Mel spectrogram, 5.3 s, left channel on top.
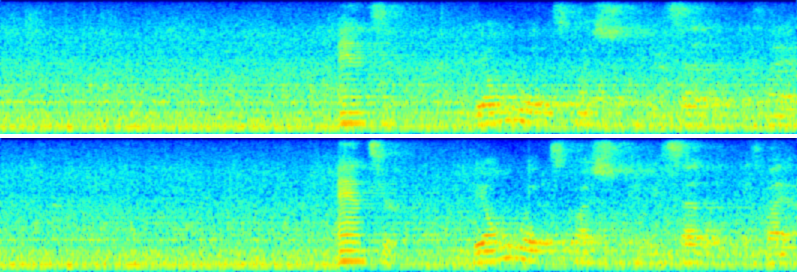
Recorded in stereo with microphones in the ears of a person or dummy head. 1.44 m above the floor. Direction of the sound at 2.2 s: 30° right (ahead or behind).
